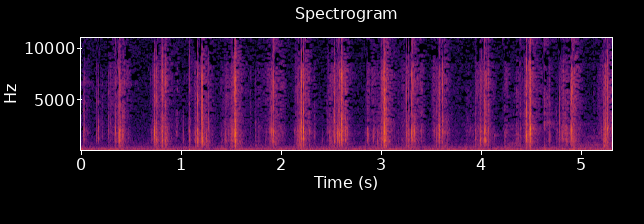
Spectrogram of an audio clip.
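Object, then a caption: Plastic 3x3 puzzle cube. A small hollow plastic 3x3 speed cube, a Rubik's cube, is held in both hands while fingertips twist its layers. The result is a steady run of rapid, sharp, bright plastic clicks and light crunches with almost no ring, over a faint low hum.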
